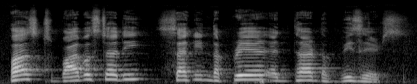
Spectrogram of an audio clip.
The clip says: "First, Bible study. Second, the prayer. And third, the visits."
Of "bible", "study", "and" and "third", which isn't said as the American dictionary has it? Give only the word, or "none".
third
